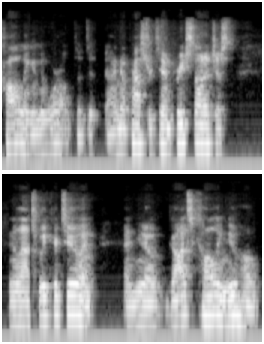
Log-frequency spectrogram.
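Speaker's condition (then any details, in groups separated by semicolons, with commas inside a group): Cleft lip and palate; from birth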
